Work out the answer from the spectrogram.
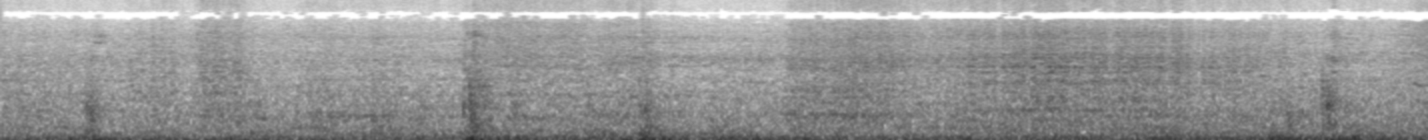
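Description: Puffing Billy narrow-gauge heritage steam train rolling slowly along a station platform, heard from an open-sided carriage: a steady low rumble with a few sharp knocks, the loudest about two and a half seconds in.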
